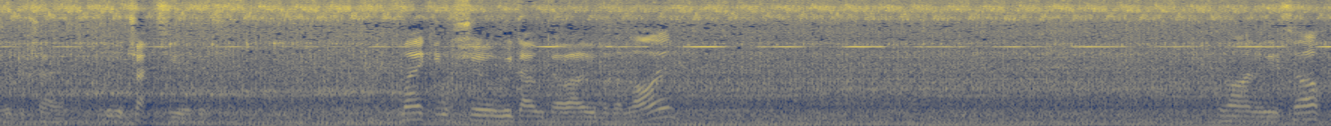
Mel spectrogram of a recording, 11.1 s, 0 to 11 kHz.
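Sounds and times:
diesel engine idling: 0.0s - 11.0s
reversing alarm beeping: 0.0s - 11.0s.

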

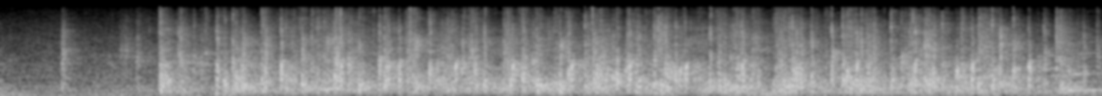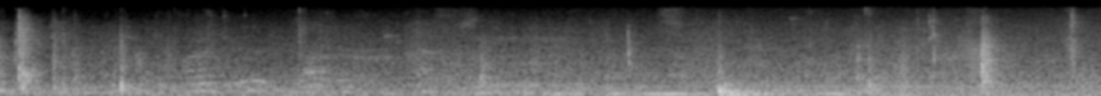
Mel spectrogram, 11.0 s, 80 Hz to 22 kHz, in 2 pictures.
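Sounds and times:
audience applauding: 0.6s - 5.9s.

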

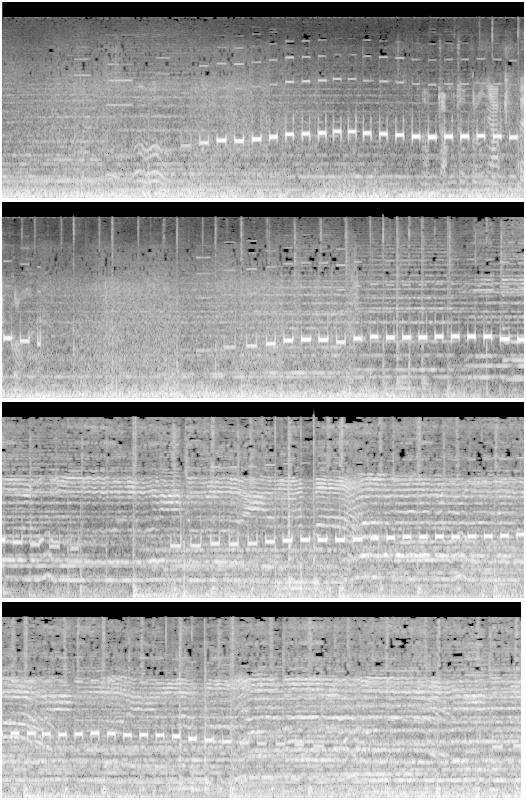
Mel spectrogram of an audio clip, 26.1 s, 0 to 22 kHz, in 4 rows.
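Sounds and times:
variometer quick beeps: 1.0s - 7.1s, 8.9s - 13.5s, 15.9s - 22.4s.

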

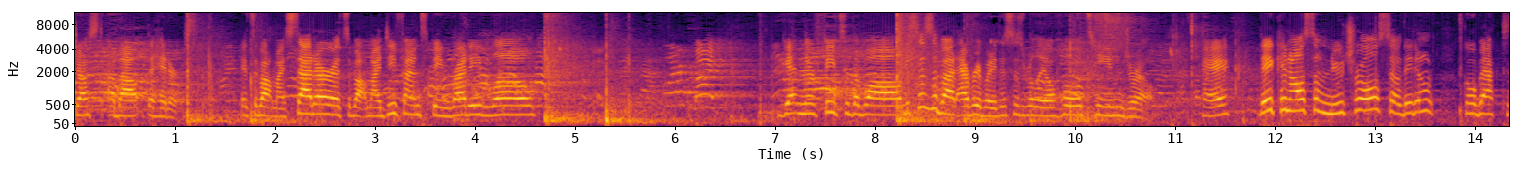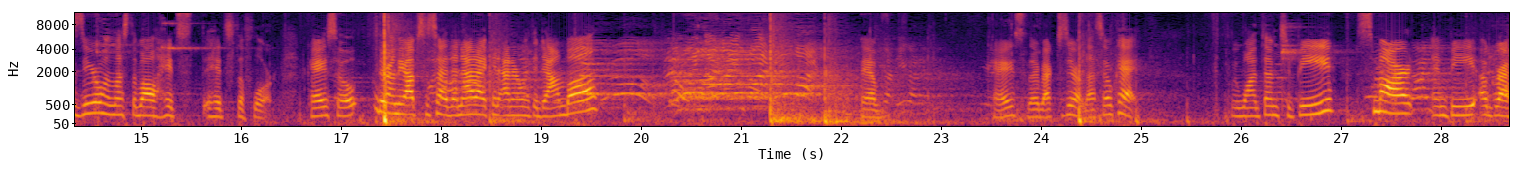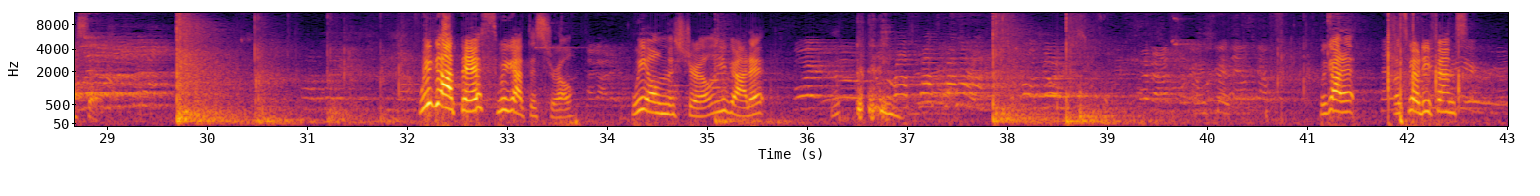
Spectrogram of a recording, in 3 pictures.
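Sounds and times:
volleyball being struck: 29.7s - 31.4s
volleyball smacks: 29.7s - 32.1s, 37.8s - 39.0s.

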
